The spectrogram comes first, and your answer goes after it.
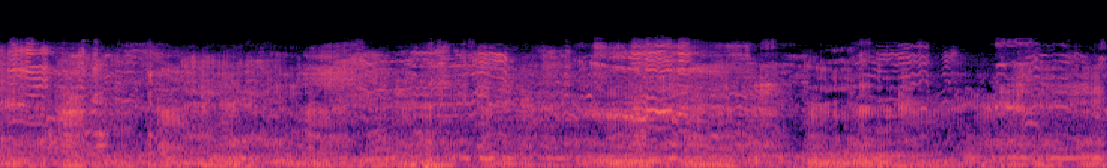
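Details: A sounder of Oxford Sandy and Black pigs, a rare British breed, in woodland on a trail camera, rooting around: dense overlapping high squeaks with low grunting and rustling underneath.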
